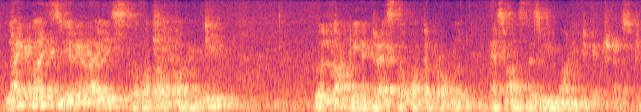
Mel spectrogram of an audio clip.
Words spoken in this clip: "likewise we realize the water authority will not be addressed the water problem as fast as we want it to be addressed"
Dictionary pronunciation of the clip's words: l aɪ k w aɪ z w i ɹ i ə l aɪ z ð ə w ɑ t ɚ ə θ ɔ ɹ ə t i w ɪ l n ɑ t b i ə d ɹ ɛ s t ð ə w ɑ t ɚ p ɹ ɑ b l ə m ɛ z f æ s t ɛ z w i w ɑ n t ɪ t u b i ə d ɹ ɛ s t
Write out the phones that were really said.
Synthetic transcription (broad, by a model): l aɪ k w aɪ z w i ɹ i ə l aɪ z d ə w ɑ t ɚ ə t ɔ ɹ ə t i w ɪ l n ɑ t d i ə d ɹ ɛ s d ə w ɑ t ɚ p ɹ ɑ b l ə m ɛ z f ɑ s ɛ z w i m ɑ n ɪ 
